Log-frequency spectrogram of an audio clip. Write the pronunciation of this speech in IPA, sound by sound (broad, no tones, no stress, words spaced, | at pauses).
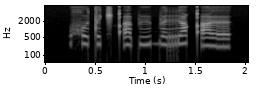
χutət͡ʃqʼʉpʉ bœrɵ qʼœ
